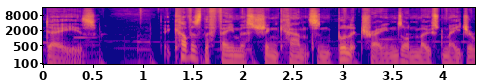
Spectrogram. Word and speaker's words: Shinkansen: The word Shinkansen is said Shinkansen, with the emphasis on the middle syllable.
